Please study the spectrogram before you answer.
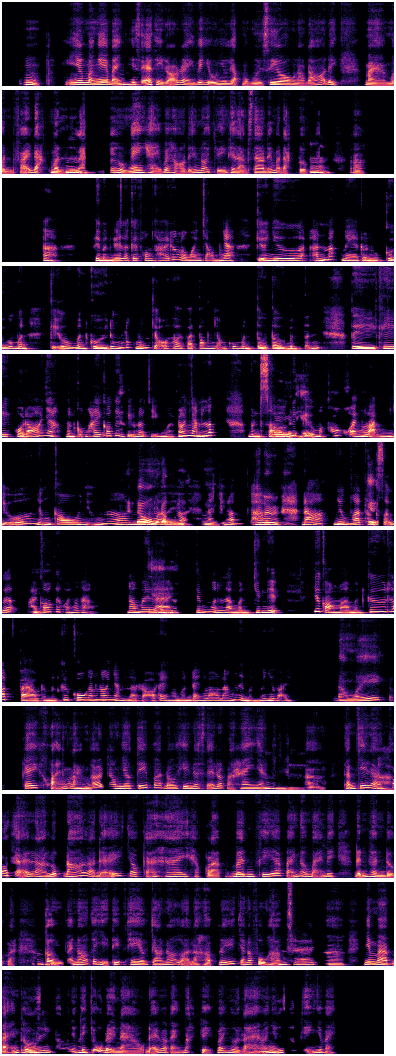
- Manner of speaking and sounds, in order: in English: "C-E-O"; unintelligible speech; other background noise; tapping; unintelligible speech; laughing while speaking: "Ừ"
- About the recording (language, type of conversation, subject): Vietnamese, podcast, Bạn bắt chuyện với người lạ ở sự kiện kết nối như thế nào?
